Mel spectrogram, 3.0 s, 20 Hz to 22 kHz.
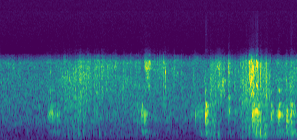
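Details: Jackdaws (Corvus monedula) giving short, harsh chack notes in scattered bursts, some overlapping, over a soft muffled background hiss; recorded 21 February 2014 around 10:50. Jackdaw.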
